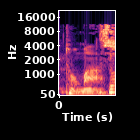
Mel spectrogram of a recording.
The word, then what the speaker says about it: Tomas: That's actually Tomas. – Zelenka? – Because there's no H.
